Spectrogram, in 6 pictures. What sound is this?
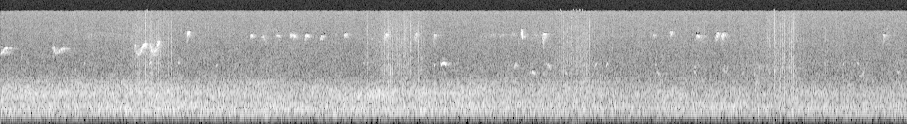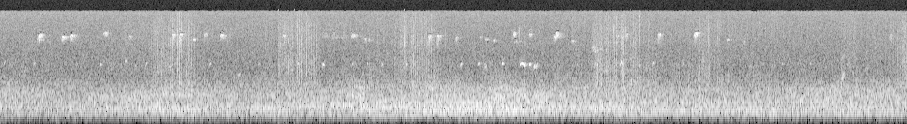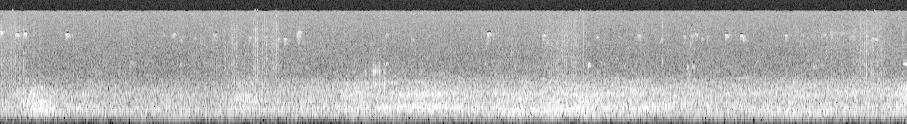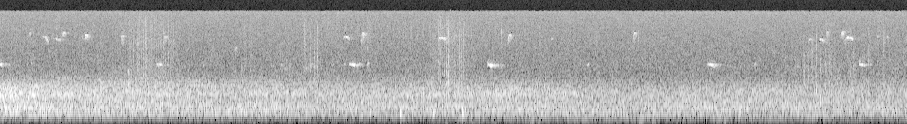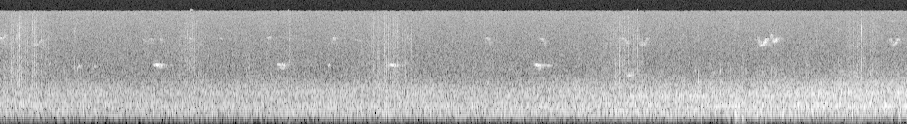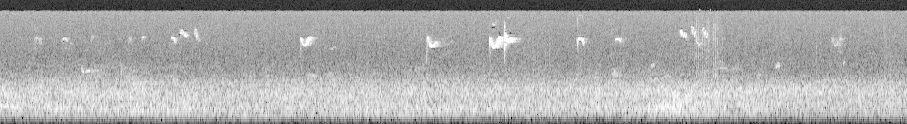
WILDTRACK Coniferous Forest in UK
Wildtrack of coniferous woodland in Somerset, UK. Recorded on a Sennheiser Microphone.
coniferous, daytime, forest, nature, soundscape, trees, UK, wildlife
